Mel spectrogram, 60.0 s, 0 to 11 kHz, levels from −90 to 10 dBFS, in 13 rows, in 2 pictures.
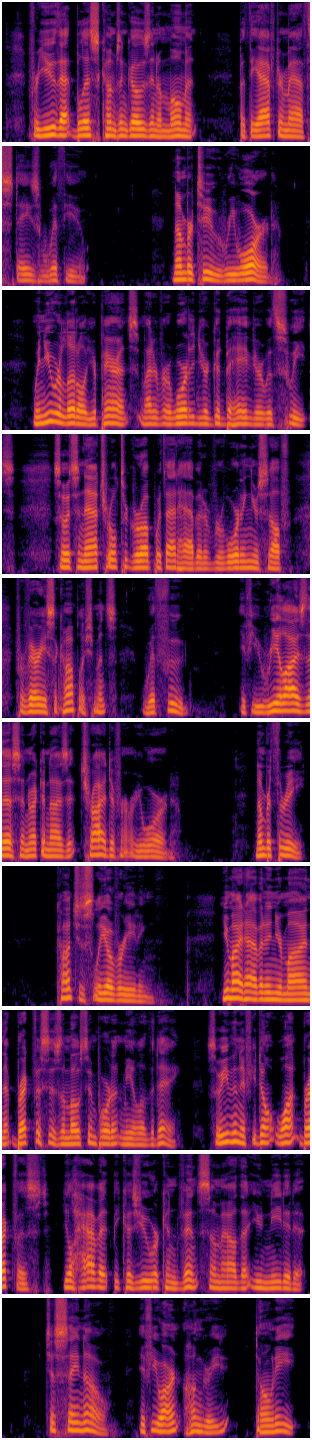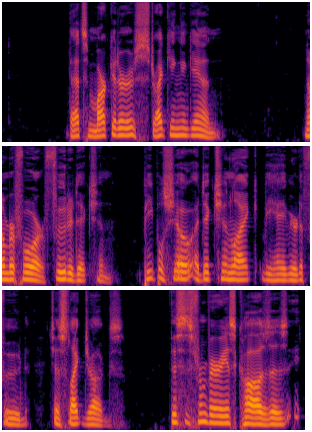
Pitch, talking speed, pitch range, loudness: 155 Hz, 135 wpm, 140-165 Hz, -19 LUFS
